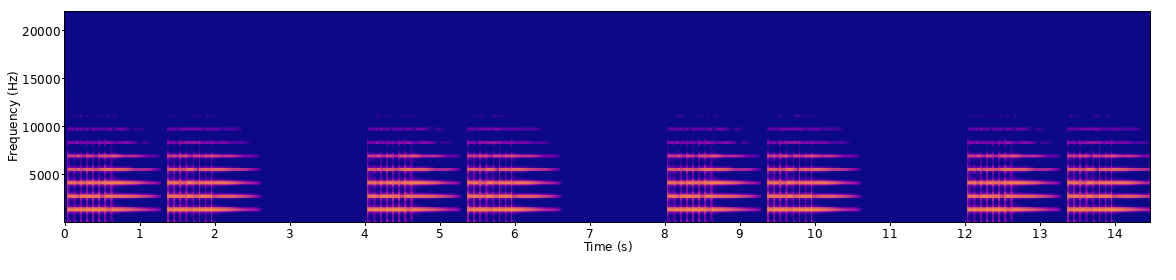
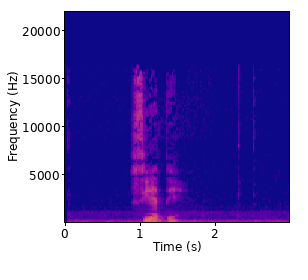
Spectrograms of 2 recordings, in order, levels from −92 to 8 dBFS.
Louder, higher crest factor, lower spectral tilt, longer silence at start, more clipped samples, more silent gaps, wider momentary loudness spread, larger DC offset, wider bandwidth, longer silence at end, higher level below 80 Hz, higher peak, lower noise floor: first, -21 LUFS vs -37 LUFS; second, 14 dB vs 20 dB; second, 5.5 dB/octave vs -4.5 dB/octave; second, 0.05 s vs 0.6 s; neither; first, 2.89-3.07 s, 3.13-3.94 s, 6.80-7.83 s, 7.94-8.02 s, 10.96-11.32 s, 11.41-11.69 s, 11.75-11.80 s, 11.90-11.96 s vs none; second, 11 LU vs 27 LU; neither; second, 10.5 kHz vs 16.5 kHz; about the same, 0.05 s vs 0.15 s; second, -86 dBFS vs -70 dBFS; first, -10 dBFS vs -22 dBFS; first, under -90 dBFS vs -61 dBFS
